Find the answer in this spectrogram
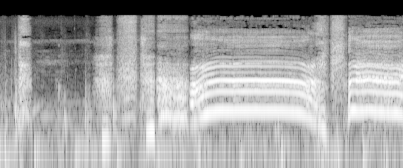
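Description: A drawn-out vocal wail held on one pitch for about two seconds and sliding down at its end, then a second, shorter one that also falls. A few sharp knocks come before it, in the first two seconds.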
